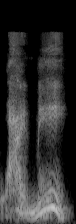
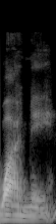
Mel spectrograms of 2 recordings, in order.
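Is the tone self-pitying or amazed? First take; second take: amazed; self-pitying. First: It sounds excited and full of wonder. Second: It sounds gloomy and self-pitying.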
